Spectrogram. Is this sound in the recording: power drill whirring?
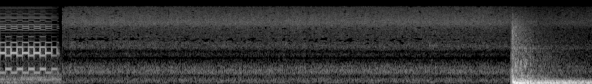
no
